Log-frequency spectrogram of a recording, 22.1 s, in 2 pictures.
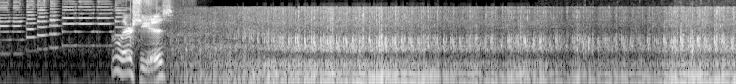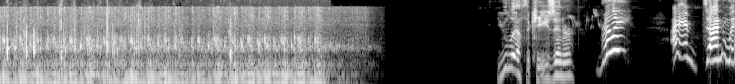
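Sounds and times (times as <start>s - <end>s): truck engine running at low revs: 2.2s - 16.8s
sharp ticks and pops: 8.5s - 15.5s.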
